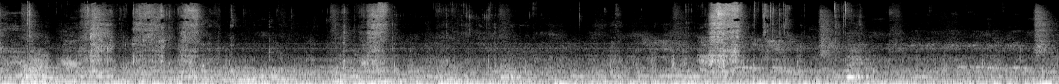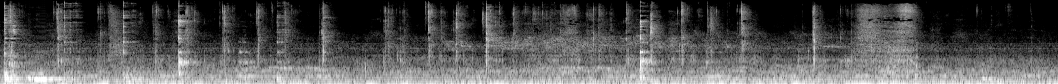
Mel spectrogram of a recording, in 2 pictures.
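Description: Close-up eating sounds: a metal fork clicking and scraping against a plate as spicy instant noodles are forked up, slurped and chewed. A few sharper clinks stand out in the second half.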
